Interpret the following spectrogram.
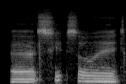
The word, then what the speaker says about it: schizoid: Schizoid adjective denoting or having a personality type, characteristics, of solitary habits. It's pronounced the same as in schizo. Okay, it's schizoid.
